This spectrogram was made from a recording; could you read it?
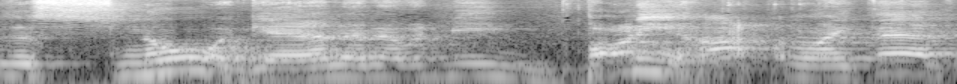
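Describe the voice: Strong room echo surrounds a man speaking at a moderate pace, his fairly high voice full of lively intonation.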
